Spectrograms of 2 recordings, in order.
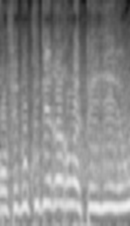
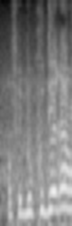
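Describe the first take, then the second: First: Higher, louder exasperated repeat; frustrated repeat. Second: Said in the usual way. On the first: Real, not acted. Gamer venting at his own team's mistakes, exasperated and higher. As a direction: raise it, fed up with the errors.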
